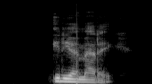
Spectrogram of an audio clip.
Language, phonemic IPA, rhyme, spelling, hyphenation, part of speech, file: English, /ˌɪd.iː.əˈmæt.ɪk/, -ætɪk, idiomatic, id‧i‧o‧mat‧ic, adjective / noun, En-au-idiomatic.ogg
- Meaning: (adjective) 1. Pertaining or conforming to idiom, the natural mode of expression of a language 2. Resembling or characteristic of an idiom 3. Using many idioms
